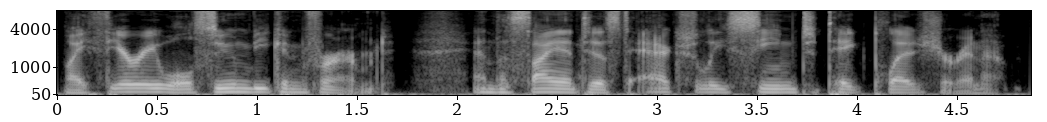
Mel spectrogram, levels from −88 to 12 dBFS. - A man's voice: Yes, male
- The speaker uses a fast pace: No, average, 195 wpm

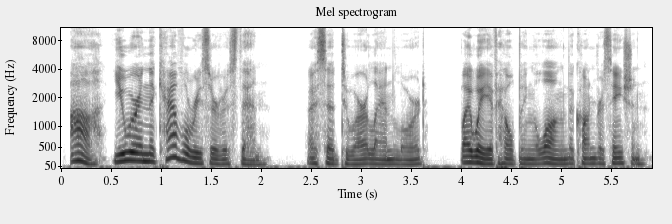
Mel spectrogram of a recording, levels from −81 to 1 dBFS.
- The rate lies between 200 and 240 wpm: Yes, fast, 205 wpm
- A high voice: No, low, 125 Hz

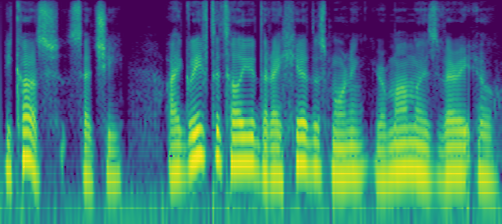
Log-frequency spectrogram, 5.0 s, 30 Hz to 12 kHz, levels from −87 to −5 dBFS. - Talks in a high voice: No, low, 125 Hz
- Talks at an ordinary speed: No, fast, 215 wpm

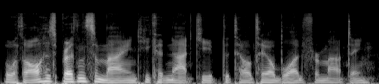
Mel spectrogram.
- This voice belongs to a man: Yes, male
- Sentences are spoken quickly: Yes, fast, 270 wpm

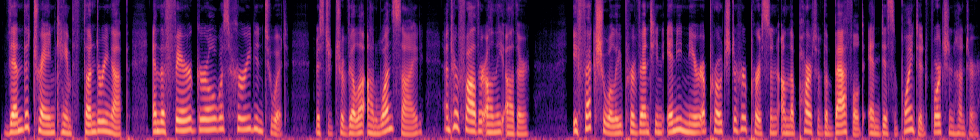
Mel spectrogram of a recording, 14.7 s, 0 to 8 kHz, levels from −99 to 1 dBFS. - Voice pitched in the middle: Yes, medium, 180 Hz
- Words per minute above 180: No, average, 175 wpm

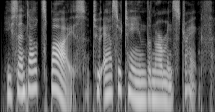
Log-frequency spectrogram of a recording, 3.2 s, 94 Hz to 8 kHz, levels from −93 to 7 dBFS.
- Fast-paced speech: No, average, 165 wpm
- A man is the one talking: No, female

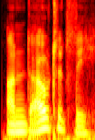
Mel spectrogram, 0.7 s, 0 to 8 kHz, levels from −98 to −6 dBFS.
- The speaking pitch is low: Yes, low, 130 Hz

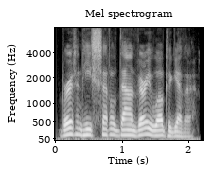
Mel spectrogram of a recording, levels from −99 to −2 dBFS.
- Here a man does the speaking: Yes, male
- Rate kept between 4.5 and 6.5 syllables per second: Yes, 6.0 syllables/s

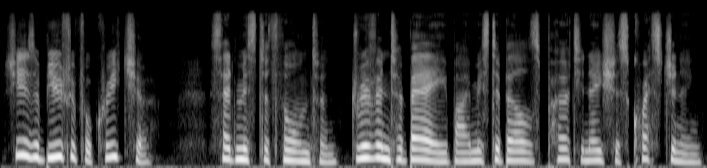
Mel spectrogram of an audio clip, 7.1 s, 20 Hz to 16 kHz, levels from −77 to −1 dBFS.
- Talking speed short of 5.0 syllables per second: Yes, 4.2 syllables/s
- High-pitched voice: Yes, high, 215 Hz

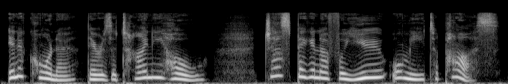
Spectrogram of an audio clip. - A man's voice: No, female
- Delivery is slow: No, average, 200 wpm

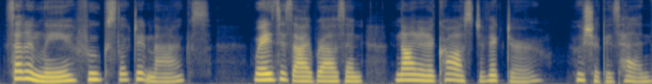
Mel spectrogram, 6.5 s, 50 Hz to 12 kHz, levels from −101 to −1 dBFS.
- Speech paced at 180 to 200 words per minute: No, average, 155 wpm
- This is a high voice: Yes, high, 200 Hz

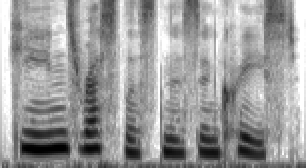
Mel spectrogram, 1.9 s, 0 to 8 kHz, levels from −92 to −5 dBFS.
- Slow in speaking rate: Yes, slow, 95 wpm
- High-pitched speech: Yes, high, 215 Hz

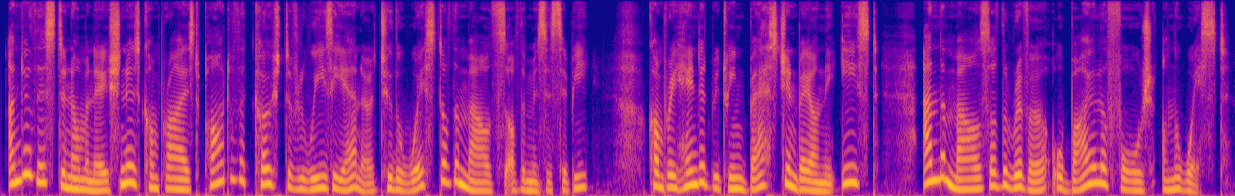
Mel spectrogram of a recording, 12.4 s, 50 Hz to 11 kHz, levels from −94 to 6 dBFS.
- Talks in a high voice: Yes, high, 200 Hz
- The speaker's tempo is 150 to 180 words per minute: No, average, 195 wpm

